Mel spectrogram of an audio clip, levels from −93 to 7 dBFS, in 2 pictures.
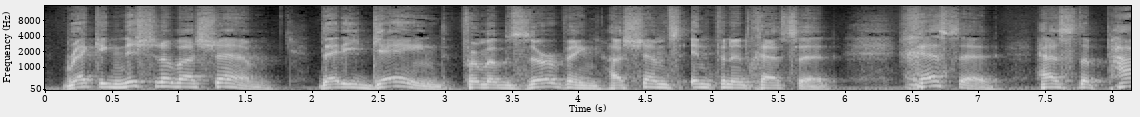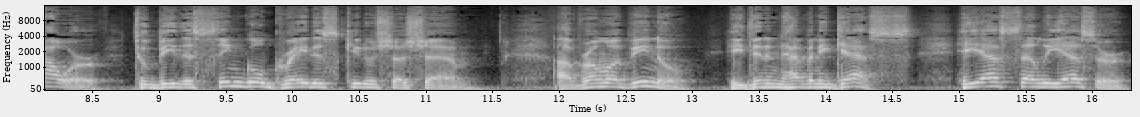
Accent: American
